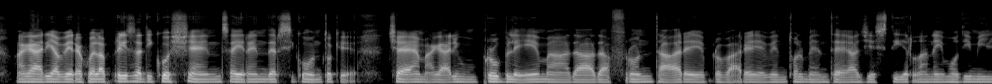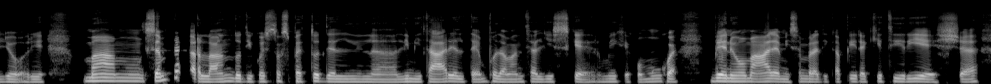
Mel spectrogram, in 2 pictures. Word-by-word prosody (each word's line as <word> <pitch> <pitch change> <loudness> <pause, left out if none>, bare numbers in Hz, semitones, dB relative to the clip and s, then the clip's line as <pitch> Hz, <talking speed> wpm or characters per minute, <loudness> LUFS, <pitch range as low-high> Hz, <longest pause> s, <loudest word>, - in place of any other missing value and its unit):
magari 125 0 +5
avere 120 0 +4
quella 120 0 +4
presa 135 +1 +3
di 130 - -3
coscienza 125 -3 +1
e 120 -1 +5
rendersi 120 0 -1
conto 115 0 -2
che - - -6 0.3
c'è, 120 -2 +3
magari, 115 0 -1
un 115 -2 -8
problema 115 -3 0
da 110 -1 -1
da 110 -1 -1
affrontare 115 -1 -2
e 110 - -6
provare 115 0 -4
eventualmente 115 0 -5
a 115 +1 -2
gestirla 115 +1 -4
nei 115 0 -4
modi 120 +1 -5
migliori. 120 0 -3 0.4
Ma, 160 +1 +5
mhmm, 155 -1 -2
sempre 195 - +3
parlando 135 - +2
di 135 -1 -5
questo 135 +2 -2
aspetto 140 +1 +1
del 125 -4 -2
limitare 125 +1 +2
il 130 -2 -1
tempo 125 +3 -3
davanti 125 +1 -2
agli 130 0 -2
schermi, 125 +1 -2
che 130 - -9
comunque, 130 +2 -2 0.3
bene 145 -1 +6
o 140 0 +3
male, 135 0 +4
mi 125 -2 -5
sembra 130 +1 -1
di 120 - -8
capire 135 +1 -4
chi 140 +3 -7
ti 140 0 -4
riesce, 130 -2 0
120 Hz, 155 wpm, -23 LUFS, 115-135 Hz, 0.4 s, bene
